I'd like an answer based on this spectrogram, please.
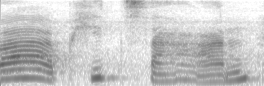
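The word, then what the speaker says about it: พิษสาร: พรรษา สาธุ ต่อ ไป pizza สาร นะ คะ อ่าน ว่า พิษ สาร ก็ หมาย ถึง สาร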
